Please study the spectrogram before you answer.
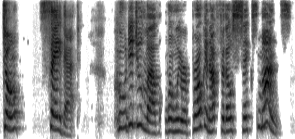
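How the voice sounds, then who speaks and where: A woman's voice: sits high, expressive, slow, a bit bright, exaggerated voice. A woman playing a hurt, jealous older wife, pointed and probing, in a naturalistic play reading. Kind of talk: virtual staged play reading, naturalistic dialogue.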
